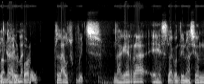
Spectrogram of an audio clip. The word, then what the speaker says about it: Clausewitz: Karl von Clausewitz. Así se pronuncia. Von Clausewitz, muy bien.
